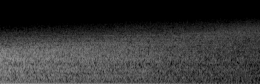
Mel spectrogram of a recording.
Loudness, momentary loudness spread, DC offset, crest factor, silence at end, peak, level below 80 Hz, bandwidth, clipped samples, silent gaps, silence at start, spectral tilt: -31 LUFS; 9 LU; under 0.1%; 16 dB; 0 s; -14 dBFS; -52 dBFS; 15 kHz; under 0.1%; none; 0 s; -3.5 dB/octave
